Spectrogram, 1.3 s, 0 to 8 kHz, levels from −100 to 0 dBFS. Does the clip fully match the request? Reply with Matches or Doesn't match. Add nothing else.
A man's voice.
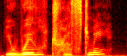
Doesn't match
